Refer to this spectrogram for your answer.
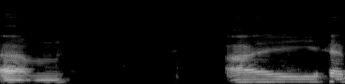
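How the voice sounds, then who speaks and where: Music plays behind a man with a New Zealand accent, and his voice is dry and close with no echo. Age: 20s. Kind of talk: video meeting introductions.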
